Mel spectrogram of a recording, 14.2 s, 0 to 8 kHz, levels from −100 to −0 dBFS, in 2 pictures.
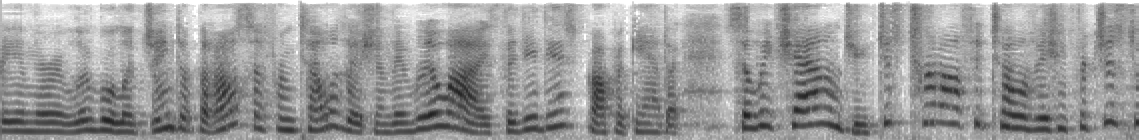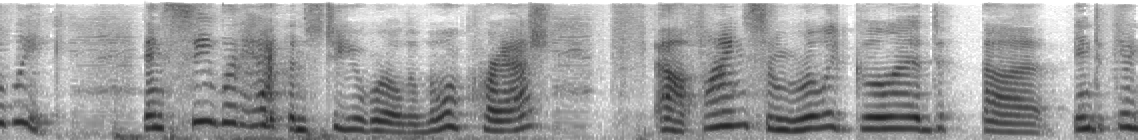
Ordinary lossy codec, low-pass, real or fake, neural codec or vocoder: AAC, 32 kbps; 7.2 kHz; fake; codec, 24 kHz, 0.9 kbps, WavTokenizer, medium music audio release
